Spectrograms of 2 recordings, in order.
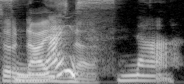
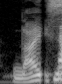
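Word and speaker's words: Knysna: The K is silent. So, it's Nice na. Nice na.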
